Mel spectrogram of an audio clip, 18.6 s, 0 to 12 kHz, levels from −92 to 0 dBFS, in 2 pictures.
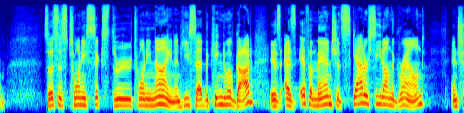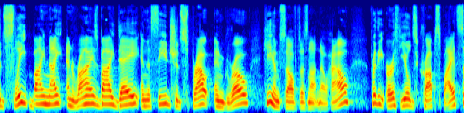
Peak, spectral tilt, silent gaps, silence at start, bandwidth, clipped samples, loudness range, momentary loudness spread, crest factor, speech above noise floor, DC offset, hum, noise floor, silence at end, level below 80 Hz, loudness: -2 dBFS; -6.5 dB/octave; none; 0 s; 10.5 kHz; under 0.1%; 3 LU; 8 LU; 16 dB; 35 dB; under 0.1%; none; -52 dBFS; 0 s; -72 dBFS; -18 LUFS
